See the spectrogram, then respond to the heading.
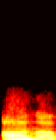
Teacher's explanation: So a plus ana by sandhi just becomes ana. So the a and the a merge into a single a. So ana means in-breathing.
